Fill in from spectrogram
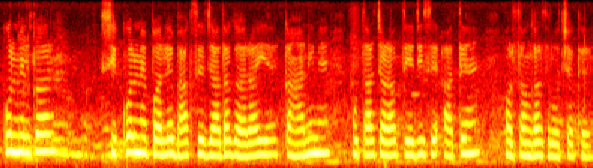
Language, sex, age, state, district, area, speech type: Hindi, female, 18-30, Uttar Pradesh, Mau, rural, read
